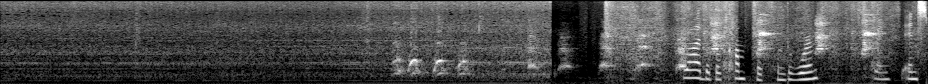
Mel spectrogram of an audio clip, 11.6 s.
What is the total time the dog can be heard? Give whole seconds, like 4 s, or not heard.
6 s.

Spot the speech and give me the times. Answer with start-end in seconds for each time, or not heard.
8.5-11.5.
